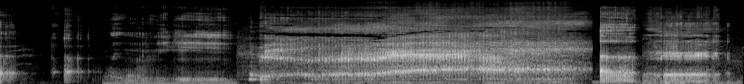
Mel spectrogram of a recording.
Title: Burping Compilation November #4 | RBC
